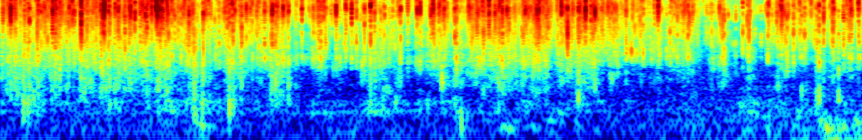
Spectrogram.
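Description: An empty, thin clear plastic packaging bag is crumpled and rubbed with fingernails in both hands. The result is a continuous, bright, crisp crinkling with dense, fast crackles and almost no low end.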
